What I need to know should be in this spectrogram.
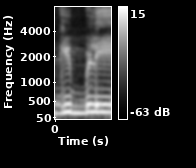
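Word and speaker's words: Ghibli: ஒரு விஷயம் என்ன அப்படின்னா அதுதான் ஜிப்லி அப்படின்னு சொல்றாங்க அது உச்சரிப்பு சில பேர் கிப்லி அப்படின்றாங்க என்னது உங்க போட்டோவ நீங்க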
